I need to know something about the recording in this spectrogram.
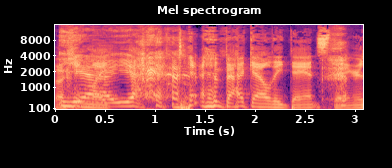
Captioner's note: laughs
